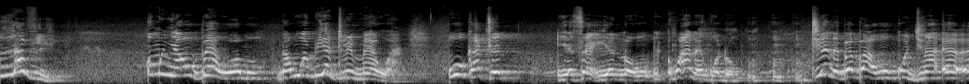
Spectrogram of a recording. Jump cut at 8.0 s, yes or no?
yes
